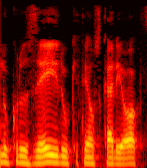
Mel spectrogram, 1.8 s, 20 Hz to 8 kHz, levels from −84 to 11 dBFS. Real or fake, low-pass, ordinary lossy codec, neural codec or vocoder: fake; 7.2 kHz; MP3, 32 kbps; codec, 16 kHz, 2 kbps, X-Codec, HuBERT features, trained on LibriSpeech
